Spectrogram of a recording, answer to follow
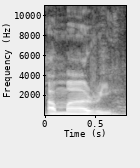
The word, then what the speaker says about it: Amare: Okay, so it's Amari. Amare. So Amare is actually a Latin word. Mm-hmm. It's a Latin verb and it means to love. So it stems from Latin, but I guess you can pronounce it however you want.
